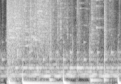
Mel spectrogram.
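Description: Electronic intro music with a steady bass beat, opened by a glass-shattering sound effect in the first second.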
